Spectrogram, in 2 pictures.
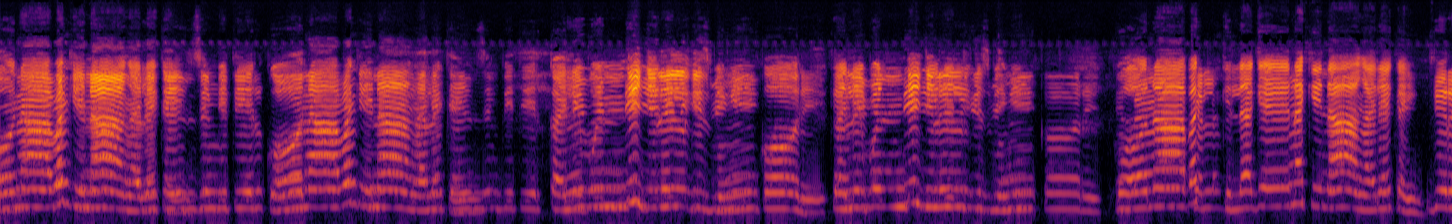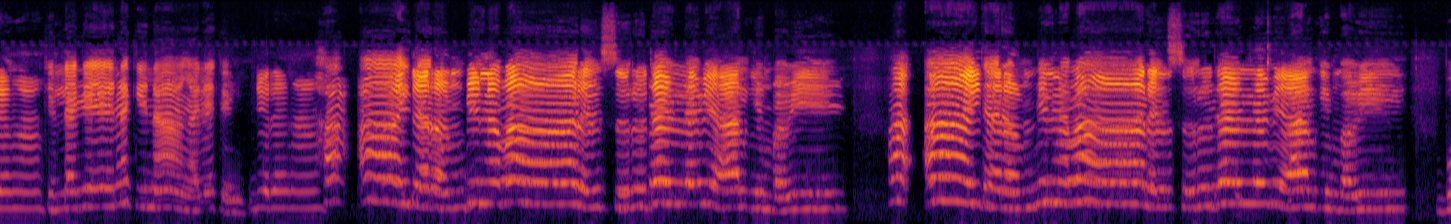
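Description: A single high-pitched voice singing a song in long held, wavering phrases, with short breaks between phrases.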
